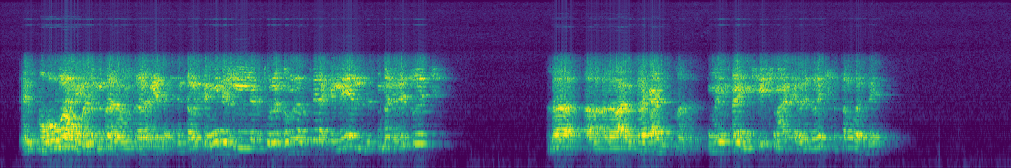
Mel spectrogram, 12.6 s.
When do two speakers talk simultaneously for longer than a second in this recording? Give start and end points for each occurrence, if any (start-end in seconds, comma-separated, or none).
0.7-2.1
